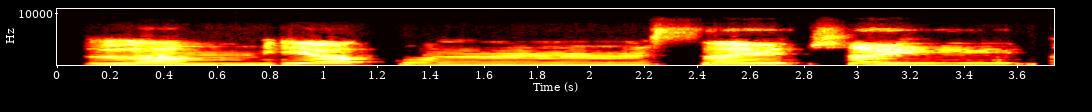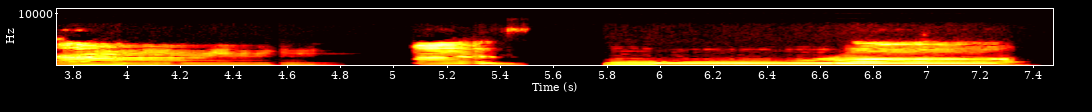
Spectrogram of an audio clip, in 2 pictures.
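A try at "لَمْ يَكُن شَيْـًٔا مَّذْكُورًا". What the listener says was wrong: Ya, jangan kebaca sin ya. Jangan syai'.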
